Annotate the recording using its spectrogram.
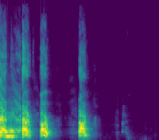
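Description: A small dog barking: several short, sharp barks in quick succession in the first second and a half, then it stops.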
